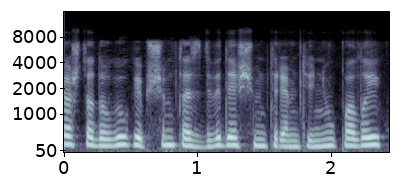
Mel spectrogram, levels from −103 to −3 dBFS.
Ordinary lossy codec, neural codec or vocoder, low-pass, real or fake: Opus, 32 kbps; none; 7.2 kHz; real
